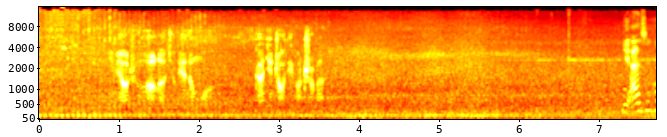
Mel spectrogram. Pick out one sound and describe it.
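A young woman talks calmly on a phone.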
